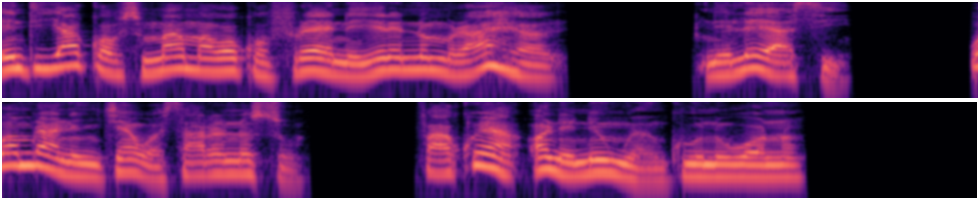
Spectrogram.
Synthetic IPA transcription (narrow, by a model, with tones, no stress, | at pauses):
ẽ˦n˨ti˨ja˦kɔ˨bsʊ˨mã˦mã˨wɔ˦kʰɔ˨fɾɛː˦˨nɪ̃˨jɪ˦ɾɪ˦nʊ̃˦mɾa˦ɦɛ˨l | nɪ̃˨le˦a˨sḭ˨ | wɔ˦m˦ɾa˨nɪ̃˨ɲ̩˨t͡ɕʰɛ̃˦n˨wɔ˨sa˦ɾɪ˦nʊ̃˦sʊ̰˨ | fa˨kʷʰɪ̃˦a˨ʔɔ˦nɪ̃˨nɪ̃˦ŋũ˨ã̰˨ŋ̩˨kʰu˦nʊ̃˦wɔ˦nʊ̃˦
